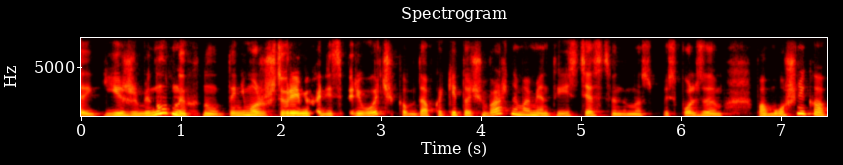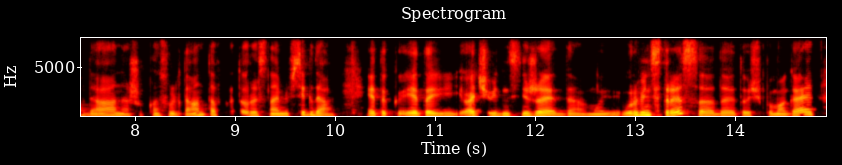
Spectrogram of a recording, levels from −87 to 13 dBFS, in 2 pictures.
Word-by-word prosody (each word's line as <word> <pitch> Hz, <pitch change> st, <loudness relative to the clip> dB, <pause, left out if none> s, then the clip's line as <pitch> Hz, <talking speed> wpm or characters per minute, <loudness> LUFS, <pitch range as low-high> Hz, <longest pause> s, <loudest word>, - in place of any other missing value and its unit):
ежеминутных, 160 Hz, -, +4 dB
ну, 145 Hz, -5 st, -1 dB
ты 180 Hz, -, -3 dB
не 185 Hz, -, 0 dB
можешь 175 Hz, -7 st, +2 dB
всё 185 Hz, -, 0 dB
время 170 Hz, -1 st, +7 dB
ходить 150 Hz, -2 st, -3 dB
с -, -, -10 dB
переводчиком, 155 Hz, -, -1 dB
да? 150 Hz, +1 st, 0 dB
В -, -, -22 dB
какие-то 185 Hz, +3 st, -2 dB
очень 175 Hz, 0 st, -6 dB
важные 275 Hz, +4 st, +1 dB
моменты, 180 Hz, -7 st, -2 dB
естественно, 165 Hz, -2 st, -3 dB
мы 140 Hz, +1 st, -1 dB
с 145 Hz, +1 st, -14 dB
используем 155 Hz, -1 st, -3 dB, 0.3 s
помощников, 195 Hz, -, +2 dB
да, 155 Hz, +4 st, -3 dB
наших 145 Hz, -3 st, -8 dB
консультантов, 155 Hz, -, -4 dB
которые 155 Hz, 0 st, -5 dB
с -, -, -13 dB
нами 150 Hz, 0 st, 0 dB
всегда. 150 Hz, -, -2 dB, 0.3 s
Это 165 Hz, 0 st, 0 dB
к -, -, -16 dB
это 175 Hz, -1 st, +3 dB
и 165 Hz, -1 st, -1 dB
а, -, -, 0 dB
очевидно, 170 Hz, -2 st, -2 dB
снижает, 160 Hz, -3 st, +1 dB
да, 145 Hz, -1 st, -7 dB
мой 140 Hz, +1 st, -5 dB
уровень 200 Hz, +4 st, +5 dB
стресса. 195 Hz, -, +2 dB
Да, 150 Hz, +1 st, -4 dB
это 145 Hz, 0 st, -5 dB
очень 150 Hz, -, -8 dB
помогает, 155 Hz, +11 st, 0 dB
165 Hz, 175 wpm, -22 LUFS, 150-180 Hz, 0.3 s, время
